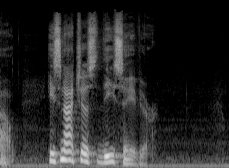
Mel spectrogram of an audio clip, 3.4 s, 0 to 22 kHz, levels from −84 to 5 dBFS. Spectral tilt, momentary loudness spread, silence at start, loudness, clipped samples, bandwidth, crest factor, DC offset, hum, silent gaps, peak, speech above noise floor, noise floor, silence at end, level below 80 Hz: -4.5 dB/octave; 20 LU; 0 s; -17 LUFS; under 0.1%; 16.5 kHz; 18 dB; under 0.1%; none; none; -2 dBFS; 26 dB; -43 dBFS; 0 s; -44 dBFS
